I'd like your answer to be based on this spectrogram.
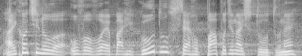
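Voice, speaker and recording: Brazilian male preacher, mellow tone, storytelling sermon, reverberant church hall. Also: fairly high pitch, expressive, a little fast, slight background noise. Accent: Brazilian Portuguese. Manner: storytelling, asks the congregation questions, sings bits of nursery rhymes.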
